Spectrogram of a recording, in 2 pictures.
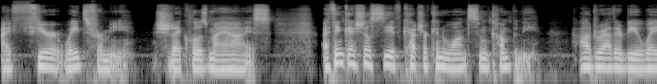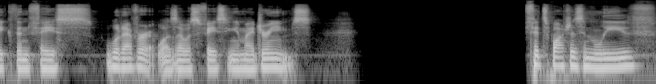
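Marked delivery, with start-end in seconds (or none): none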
